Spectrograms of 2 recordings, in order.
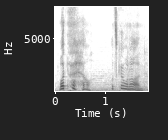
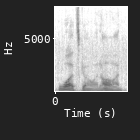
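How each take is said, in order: First: Sudden puzzled "What's going on?" asked a bit higher; real surprise. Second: "What's going on?" drawn out very slowly, lower and softer; mock bewilderment. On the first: Real, not acted. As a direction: caught off guard, asking what's happening. Startled by missed shots in game. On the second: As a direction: play the stunned voter in slow disbelief. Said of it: "I was like".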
